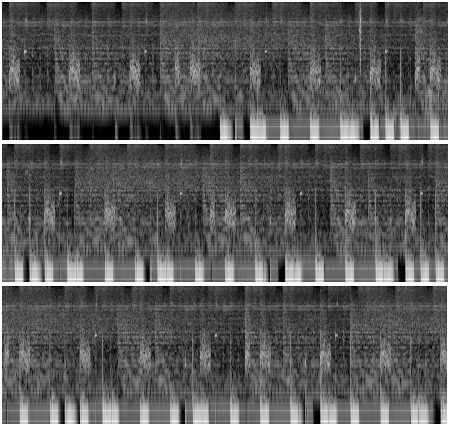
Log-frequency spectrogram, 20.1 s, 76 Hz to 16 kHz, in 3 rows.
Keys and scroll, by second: 16.6 Left, 16.9 Left, 18.7 3, 19.5 0.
